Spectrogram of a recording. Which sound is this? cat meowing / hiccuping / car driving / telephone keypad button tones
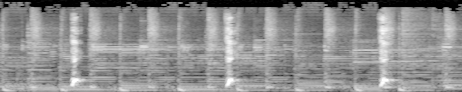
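hiccuping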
